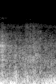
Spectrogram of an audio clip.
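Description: Steady, low rumbling wind at Sembawang Beach, Singapore, buffets the microphone, a continuous gusty roar with no other distinct sounds.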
